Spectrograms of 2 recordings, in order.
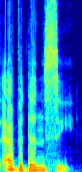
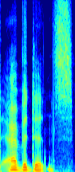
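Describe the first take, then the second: First: The word ends with an extra vowel sound. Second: The word ends with a hissing consonant sound. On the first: The speaker calls it wrong. "we do not say it as" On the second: The speaker calls it right. "but evidence"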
